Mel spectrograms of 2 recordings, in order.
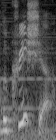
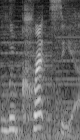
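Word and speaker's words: Lucrecia: know I was always yeah I would always pronounce her name Oh Lucretia but that but apparently when dirge of cerberus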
